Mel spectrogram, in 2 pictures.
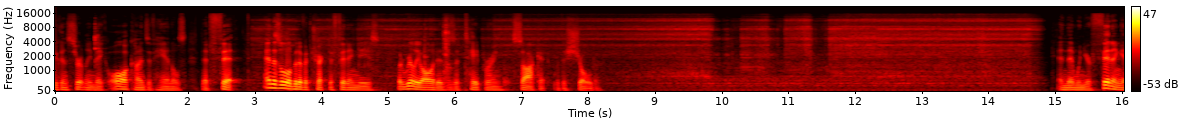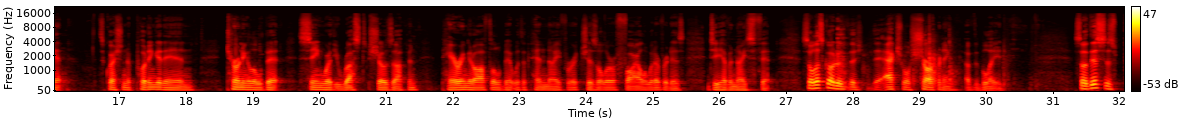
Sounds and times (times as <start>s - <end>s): Speech: 0.0s - 8.2s, 15.0s - 30.4s, 31.4s - 32.0s
Wood: 3.4s - 7.5s, 27.7s - 29.6s
Tools: 5.2s - 6.8s.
